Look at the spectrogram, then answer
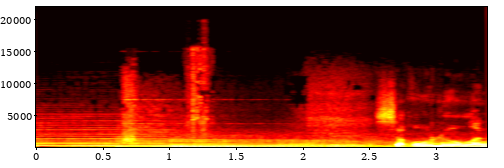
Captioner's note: camera shutter clicks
